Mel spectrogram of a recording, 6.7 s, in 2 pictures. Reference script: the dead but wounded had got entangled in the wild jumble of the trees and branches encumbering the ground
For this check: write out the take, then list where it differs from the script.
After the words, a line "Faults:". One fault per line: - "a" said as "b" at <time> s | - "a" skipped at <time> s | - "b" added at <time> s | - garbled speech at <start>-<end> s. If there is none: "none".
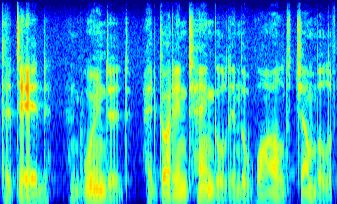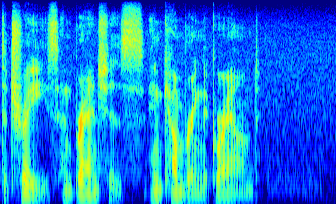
the dead and wounded had got entangled in the wild jumble of the trees and branches encumbering the ground
Faults:
- "but" said as "and" at 0.7 s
